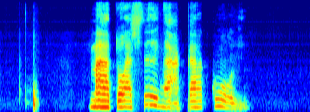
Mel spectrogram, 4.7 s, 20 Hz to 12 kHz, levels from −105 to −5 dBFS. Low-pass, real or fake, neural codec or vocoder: 10.8 kHz; fake; codec, 24 kHz, 1.5 kbps, HILCodec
